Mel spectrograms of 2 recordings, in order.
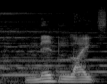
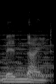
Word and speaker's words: Midlight: Midlight Deep. Not midnight, midlight.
